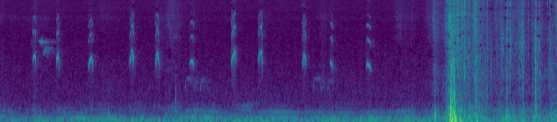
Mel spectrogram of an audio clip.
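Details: Long-tailed shrike chicks begging from a feeding parent with spaced, thin squeaky notes about twice a second, followed by a loud rustling clatter.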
